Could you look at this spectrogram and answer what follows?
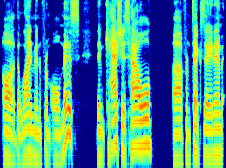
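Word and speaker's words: Cashis: And uh Cashes, I like that name, too. Cashes as well. Cash is spelled C A S H I S.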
